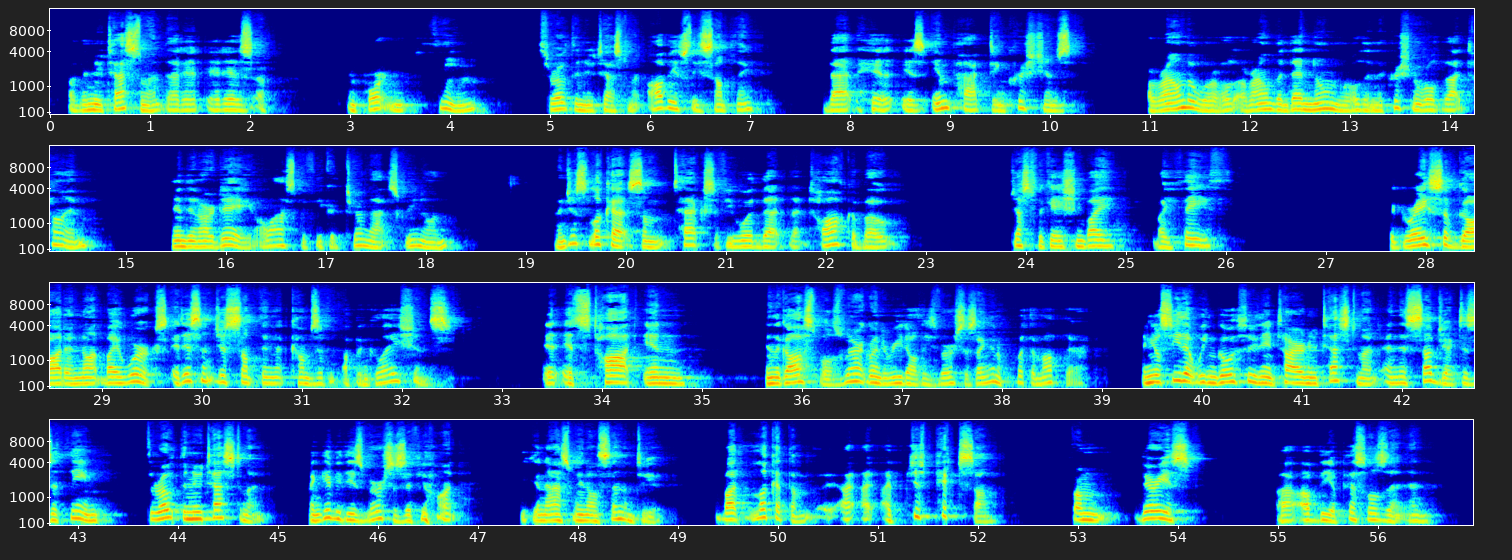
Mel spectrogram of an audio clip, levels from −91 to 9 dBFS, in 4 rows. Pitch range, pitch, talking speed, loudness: 150-195 Hz, 165 Hz, 170 wpm, -22 LUFS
